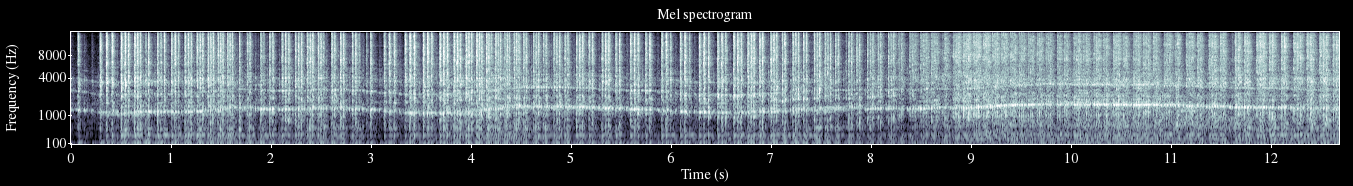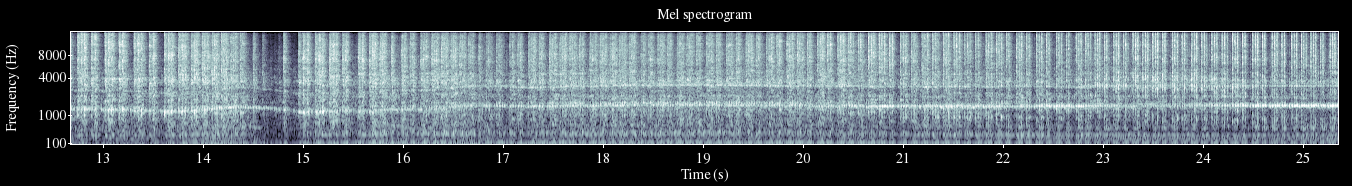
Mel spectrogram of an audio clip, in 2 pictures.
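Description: Mitsubishi Lancer Evolution drift car with its engine running, a loud, steady near drone with a sustained tone that wavers slightly in pitch and no talking over it.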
